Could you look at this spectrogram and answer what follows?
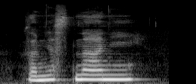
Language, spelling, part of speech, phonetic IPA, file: Czech, zaměstnání, noun, [ˈzamɲɛstnaːɲiː], Cs-zaměstnání.ogg
- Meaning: 1. verbal noun of zaměstnat 2. occupation, job, employment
